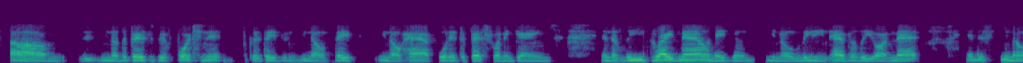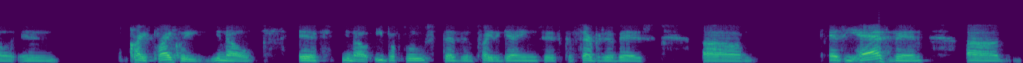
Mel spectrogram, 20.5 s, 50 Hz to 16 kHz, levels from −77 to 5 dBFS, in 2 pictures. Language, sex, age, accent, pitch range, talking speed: English, male, 30-49, American, 95-110 Hz, 185 wpm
